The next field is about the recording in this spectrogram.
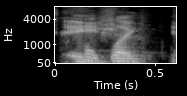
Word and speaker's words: Aja: So it's spelled AJA. So if you never knew how to pronounce it, like Aja, or it's Asia, it's Asia. – Like the continent.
